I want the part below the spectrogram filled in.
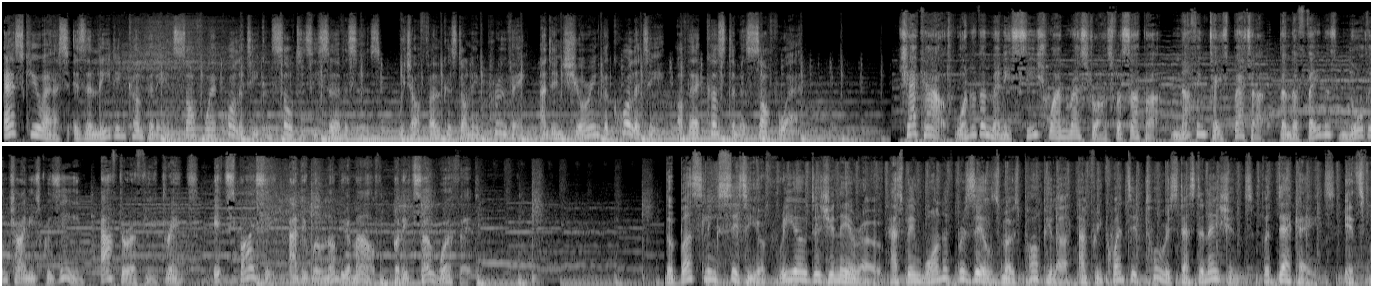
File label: Corporate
